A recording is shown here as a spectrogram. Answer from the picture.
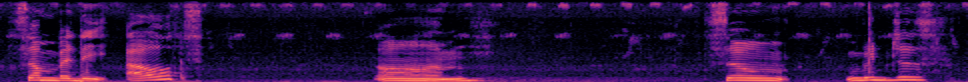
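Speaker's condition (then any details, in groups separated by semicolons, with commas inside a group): Muscular dystrophy; unable to walk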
